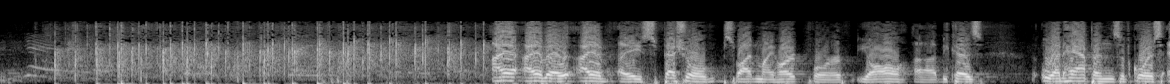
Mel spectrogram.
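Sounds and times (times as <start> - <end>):
audience applause: 0.4 - 5.3
speech: 4.9 - 11.7.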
